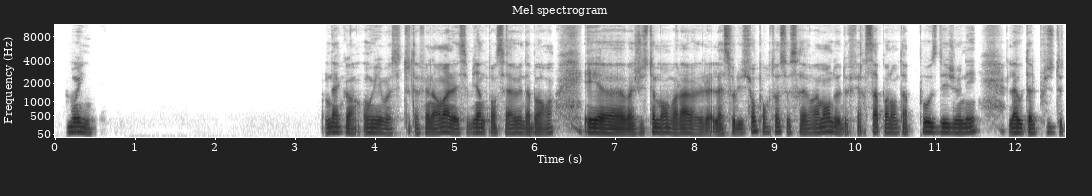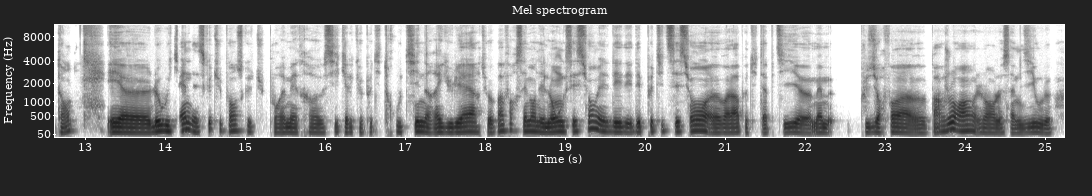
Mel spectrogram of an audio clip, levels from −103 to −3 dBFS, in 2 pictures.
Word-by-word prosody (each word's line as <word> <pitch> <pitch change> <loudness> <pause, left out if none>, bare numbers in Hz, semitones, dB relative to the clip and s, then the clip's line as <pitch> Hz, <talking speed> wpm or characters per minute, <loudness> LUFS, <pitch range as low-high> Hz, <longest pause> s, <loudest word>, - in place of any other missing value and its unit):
Moui. 105 -4 +1 2.9
D'accord, 95 -2 -1
oui, 95 0 +1
ouais, 80 -3 -1
c'est 80 - -16
tout - - -13
à - - -2
fait - - -3
normal 95 +4 +4
et 85 - +3
c'est 95 +4 -8
bien 95 0 +2
de - - -6
penser 85 +1 -4
à 85 - +1
eux 90 0 0
d'abord, 85 0 -2
hein 90 - -5 0.4
et 95 0 +6
heu 80 -2 +6
bah, 75 -2 +3
justement, 90 +3 0
voilà, 85 0 +3
heu, 75 -3 0
la - - -1
la - - +1
solution 85 +7 -2
pour 95 -4 -6
toi 100 - -1
ce 105 - -5
serait 85 - -3
vraiment 90 +6 +1
de 95 -6 0
de - - -6
faire - - -10
ça - - 0
pendant 90 -1 -1
ta - - -3
pause 105 -2 0
déjeuner, 95 +2 0 0.4
là 95 -3 +4
où - - +4
tu 85 - +1
as - - +2
le 85 - -9
plus 95 -1 -12
de 100 - -8
temps 120 - -4 0.4
et 105 0 +6
heu, 95 -2 +6
le 110 +4 +6
week-end, 125 +4 +1
est-ce 110 -1 -2
que - - -5
tu 140 - -12
penses 125 0 -3
que 125 - -11
tu 105 - -18
pourrais 95 0 -3
mettre 95 0 -2
aussi 95 +2 -5
quelques 95 -3 -6
petites - - -15
routines 110 +1 -1
régulières, 100 +3 +1
tu - - -4
vois? - - -5
Pas 125 -1 -2
forcément 125 -3 -1
des 105 -2 +2
longues 110 +3 +3
sessions 120 +9 -3
mais 125 -6 +2
des 105 -1 +1
des 100 -2 -2
des 105 - 0
petites 120 +2 -9
sessions, 120 +2 +1
heu, 90 - +1
voilà, 95 +1 +1
petit - - -14
à - - -3
petit, 100 +2 -3
heu, 85 -2 +1
même 95 -2 0 0.4
plusieurs 100 0 -2
fois, 95 -4 +2
heu, 85 +2 -2
par 100 +6 -5
jour, 145 -2 +3
hein, 125 -1 +1
genre, 90 -1 -1
le 85 - -1
samedi 90 +2 -3
ou 100 - +1
le 85 -2 -3
95 Hz, 230 wpm, -24 LUFS, 90-110 Hz, 2.9 s, et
